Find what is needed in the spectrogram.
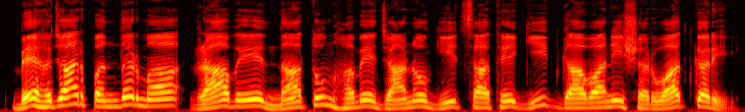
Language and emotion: Gujarati, neutral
